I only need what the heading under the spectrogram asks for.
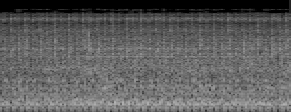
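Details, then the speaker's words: Diesel idling with a harsh, rough clatter outside the car, not audible in the cabin; the vacuum pump in the oil pan is suspected but not confirmed, and replacement is judged unnecessary. "wcale kulturalnie nie pracuje kulturalnie ktoś mówił środku nie słychać jakieś takiego dziwnego dźwięku na zewnątrz nie wiem czy to jest wina wakupompy czegoś innego jest takie"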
